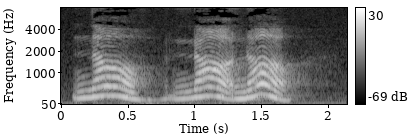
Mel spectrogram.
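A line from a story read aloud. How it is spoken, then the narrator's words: Anguished voice. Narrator (Italian): rispose il dottore con voce angosciata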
